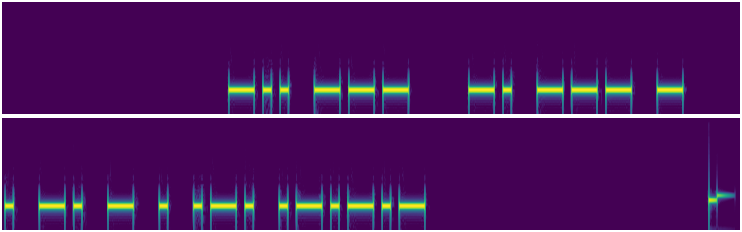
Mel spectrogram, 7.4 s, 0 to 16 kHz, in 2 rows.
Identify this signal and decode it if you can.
Morse code, heard as a keyed tone, about 28 wpm, 700 Hz. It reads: DO NOT ENTER.
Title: Sentences from Top 1300 Words 28wpm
